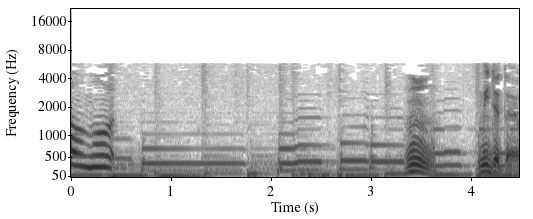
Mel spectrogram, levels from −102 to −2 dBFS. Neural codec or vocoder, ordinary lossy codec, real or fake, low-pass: none; MP3, 24 kbps; real; 7.2 kHz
